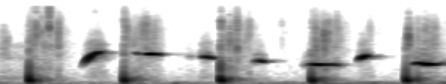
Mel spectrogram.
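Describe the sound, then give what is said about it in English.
Someone whistles a bright tune while walking, several short melodic phrases rising and falling, with regular soft thuds under the whistling. “So Haman left the king's palace, happy and content, whistling as he walked,”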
